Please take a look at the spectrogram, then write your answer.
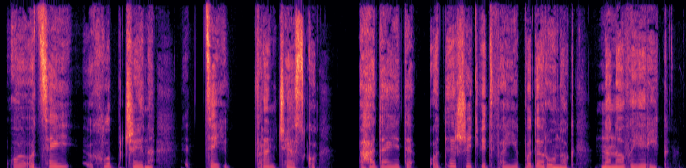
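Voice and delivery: high-pitched, hesitant little dog voice; timid toy dog. Acted. Toy dog airing his thought to the shop-window toys, timid high voice. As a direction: speak up shyly, high and haltingly.

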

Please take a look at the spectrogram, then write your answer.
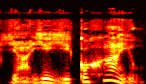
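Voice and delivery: slow breathless whisper; barely audible whisper. A narrator's reading. Boy repeating his confession to his friend, a slow whisper. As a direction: whisper it, almost to yourself. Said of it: "ледь чутно повторив Рон".

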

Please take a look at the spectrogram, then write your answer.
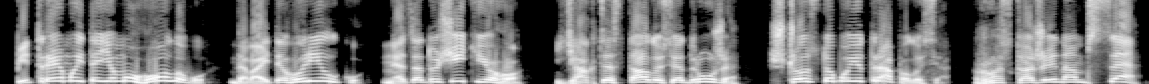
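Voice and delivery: high, urgent crowd voices; clamouring shouts. A narrator's reading. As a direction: fuss over a hurt friend all at once. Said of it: "почали кричати всі разом". (схвильовані вигуки натовпу)

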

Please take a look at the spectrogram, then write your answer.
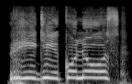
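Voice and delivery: high, straining roar of a spell; high-pitched yell; Ron's roar. A narrator's reading. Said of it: "заревів Рон".

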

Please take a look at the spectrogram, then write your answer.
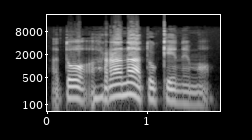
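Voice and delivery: loud threat in acted voice; shouted threat. A narrator's reading. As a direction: call out the warning forcefully. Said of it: "крикнув хтось".

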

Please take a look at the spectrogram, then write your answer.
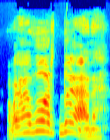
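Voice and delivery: curt, high-pitched bark; barked order. A narrator's reading. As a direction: snap it as a command. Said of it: "гавкнув". (гавкнути наказ)

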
